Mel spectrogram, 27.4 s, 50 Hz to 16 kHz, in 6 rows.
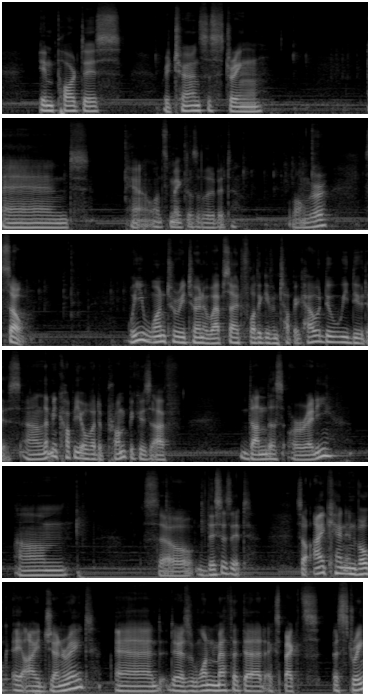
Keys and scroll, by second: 0.9 super+Right, 2.0 Down, 3.6 Down, 4.2 Up, 5.2 Up, 6.6 alt+8, 6.9 Return, 7.4 Down, 8.0 super+Right, 8.2 shift+super+Left, 9.0 Down, 9.4 shift+Up, 10.5 Up, 11.0 super+Right, 11.4 super+Left, 11.6 super+Right, 17.8 super+c, 19.2 super+v, 20.4 alt+super+l, 20.8 super+s, 23.8 Right.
